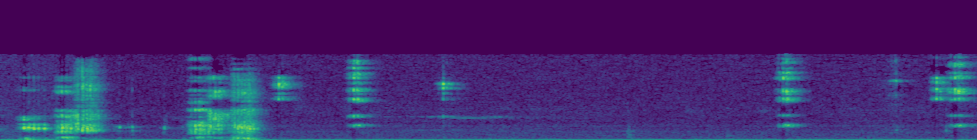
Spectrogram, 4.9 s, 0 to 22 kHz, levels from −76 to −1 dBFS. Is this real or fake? real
